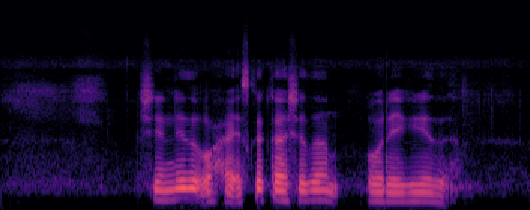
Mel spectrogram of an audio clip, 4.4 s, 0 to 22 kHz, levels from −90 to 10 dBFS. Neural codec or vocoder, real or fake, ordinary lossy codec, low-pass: autoencoder, 48 kHz, 128 numbers a frame, DAC-VAE, trained on Japanese speech; fake; none; 19.8 kHz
